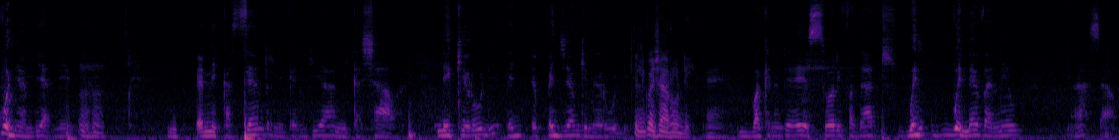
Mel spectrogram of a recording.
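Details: Stuttering (stammering) in an adult Kenyan male comedian who began stammering in school; he finds plosives difficult and avoids them by switching between Kiswahili, English and Luo, shakes his head when stammering, and stammers more in cold seasons.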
